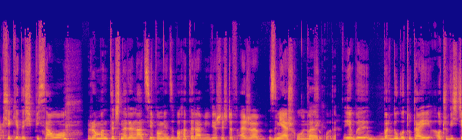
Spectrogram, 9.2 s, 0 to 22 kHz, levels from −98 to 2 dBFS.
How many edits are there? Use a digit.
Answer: 1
